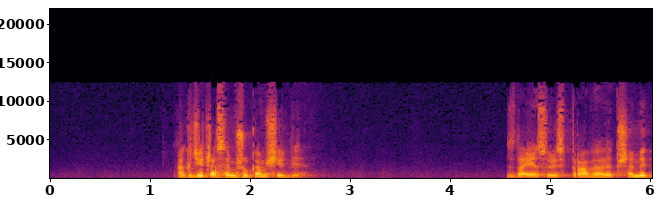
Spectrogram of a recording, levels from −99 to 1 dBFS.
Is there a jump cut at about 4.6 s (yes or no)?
yes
